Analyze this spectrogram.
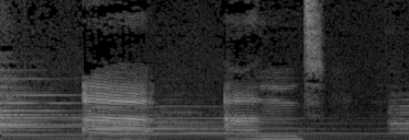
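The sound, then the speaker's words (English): Church bells toll in a resonant, sustained ringing, with a few swelling strikes rising over a steady, fairly faint hum. “those bells, they're tolling. I don't really know what that means. That's quite scary.”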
